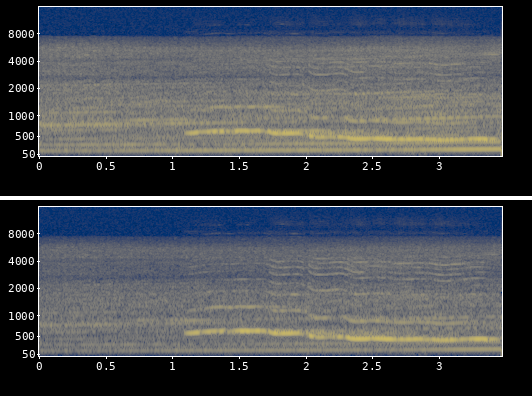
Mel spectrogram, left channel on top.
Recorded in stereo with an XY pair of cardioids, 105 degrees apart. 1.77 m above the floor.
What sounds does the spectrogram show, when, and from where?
1.1 s singing: straight ahead, 2 m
